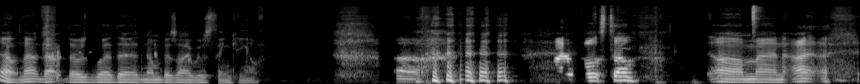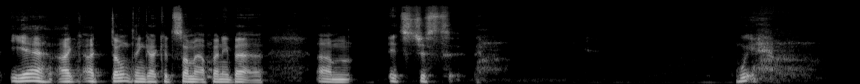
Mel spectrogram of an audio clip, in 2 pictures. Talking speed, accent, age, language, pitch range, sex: 120 wpm, British, 30-49, English, 110-135 Hz, male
